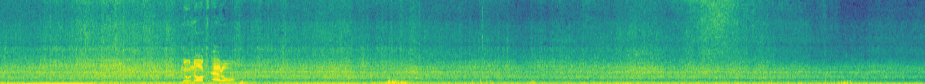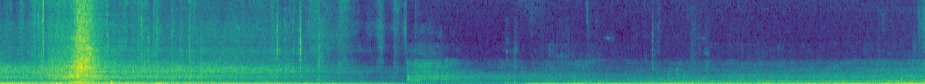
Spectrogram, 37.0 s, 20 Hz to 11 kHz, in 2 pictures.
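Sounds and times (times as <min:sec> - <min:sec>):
car engine running: 0:00.0 - 0:26.9
tyre and road noise: 0:00.0 - 0:37.0.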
